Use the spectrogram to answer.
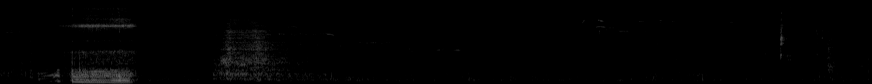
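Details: A female sleeping after a rough day: one loud rattling snore, then a softer breath in a quiet room; ordinary snoring.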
